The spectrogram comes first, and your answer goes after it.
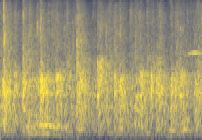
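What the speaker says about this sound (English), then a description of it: "Let's give Kamwela Kirk a round of applause" Steady applause from an audience, a dense patter of clapping hands that holds evenly throughout.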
